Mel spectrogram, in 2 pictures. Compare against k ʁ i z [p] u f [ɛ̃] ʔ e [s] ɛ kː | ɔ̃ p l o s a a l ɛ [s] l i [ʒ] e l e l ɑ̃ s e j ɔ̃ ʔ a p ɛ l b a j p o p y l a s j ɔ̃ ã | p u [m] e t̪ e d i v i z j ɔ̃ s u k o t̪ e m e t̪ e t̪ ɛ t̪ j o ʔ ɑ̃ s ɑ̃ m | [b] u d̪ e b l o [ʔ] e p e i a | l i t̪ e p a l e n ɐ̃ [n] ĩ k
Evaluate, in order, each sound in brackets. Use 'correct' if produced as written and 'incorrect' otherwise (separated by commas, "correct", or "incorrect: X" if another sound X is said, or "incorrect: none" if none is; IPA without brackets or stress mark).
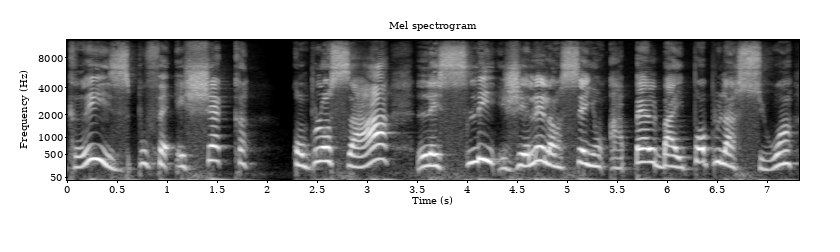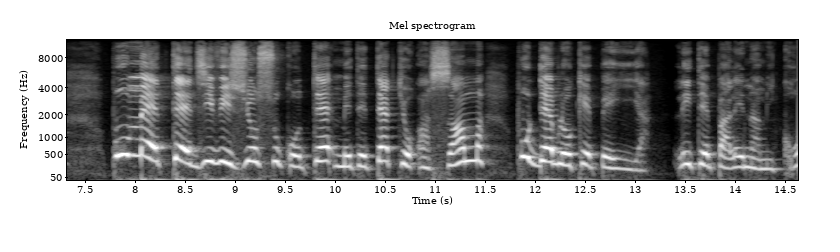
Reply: correct, incorrect: ɛ, incorrect: ʃ, correct, correct, correct, incorrect: p, incorrect: k, incorrect: m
